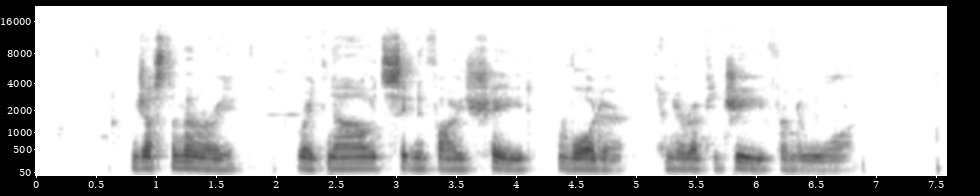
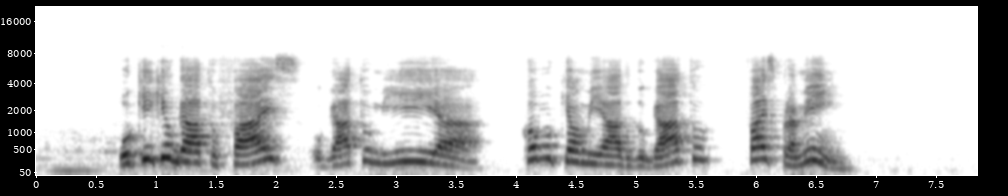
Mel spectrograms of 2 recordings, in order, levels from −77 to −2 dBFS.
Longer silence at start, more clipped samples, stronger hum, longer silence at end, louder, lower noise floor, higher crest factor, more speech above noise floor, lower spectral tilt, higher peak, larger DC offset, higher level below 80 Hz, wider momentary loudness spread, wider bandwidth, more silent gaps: first, 0.8 s vs 0.25 s; neither; neither; second, 0.05 s vs 1.1 s; second, -29 LUFS vs -20 LUFS; first, -87 dBFS vs -73 dBFS; first, 22 dB vs 16 dB; first, 57 dB vs 53 dB; second, -3 dB/octave vs -5.5 dB/octave; second, -10 dBFS vs -6 dBFS; neither; second, -72 dBFS vs -58 dBFS; first, 15 LU vs 11 LU; first, 14.5 kHz vs 8 kHz; neither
